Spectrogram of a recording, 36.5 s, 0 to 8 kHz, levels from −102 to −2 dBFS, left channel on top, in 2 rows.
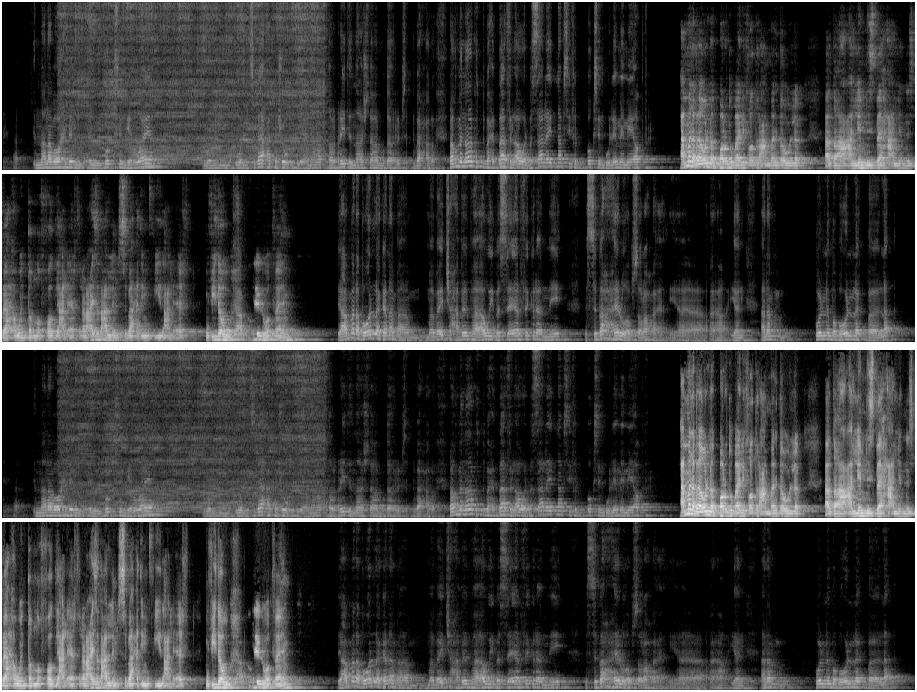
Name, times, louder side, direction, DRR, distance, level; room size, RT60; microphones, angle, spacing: voice 1, 0.6-3.1 4.0-8.6 8.9-12.8 22.9-23.1 25.0-29.4 29.9-33.1 33.4-33.9 34.5-36.1, left 2 dB, 45° left, 0.6 m, -40 dB
sound 1, 1.1-6.5, left 3 dB, 25° left, 0.9 m, -52 dB
voice 2, 13.6-16.0 16.5-21.9 22.3-22.9 23.3-24.1, right 6 dB, 75° right, 0.3 m, -24 dB
11.0 x 6.7 x 2.4 m
head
